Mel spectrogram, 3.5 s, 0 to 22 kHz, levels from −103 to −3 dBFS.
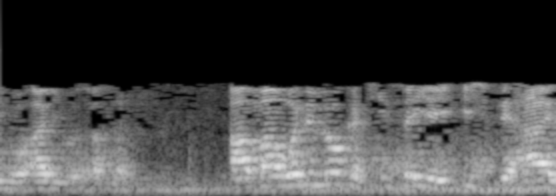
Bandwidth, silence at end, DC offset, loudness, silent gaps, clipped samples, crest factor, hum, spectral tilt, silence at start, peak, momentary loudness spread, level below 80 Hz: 4 kHz; 0 s; under 0.1%; -23 LUFS; none; under 0.1%; 16 dB; none; -10 dB/octave; 0 s; -6 dBFS; 17 LU; -56 dBFS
